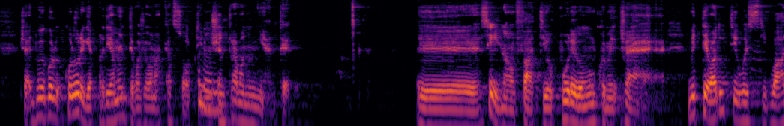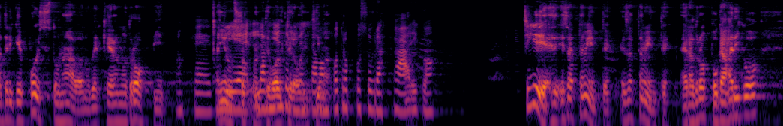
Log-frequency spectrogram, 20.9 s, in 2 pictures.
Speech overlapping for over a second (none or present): present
